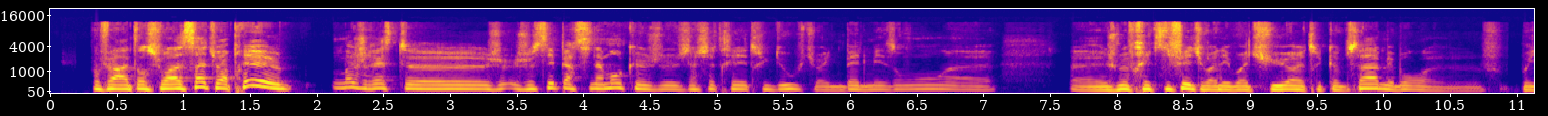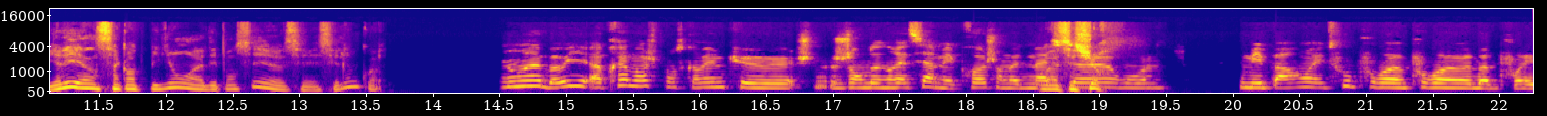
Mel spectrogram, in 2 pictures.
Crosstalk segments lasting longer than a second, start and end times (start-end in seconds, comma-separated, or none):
none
